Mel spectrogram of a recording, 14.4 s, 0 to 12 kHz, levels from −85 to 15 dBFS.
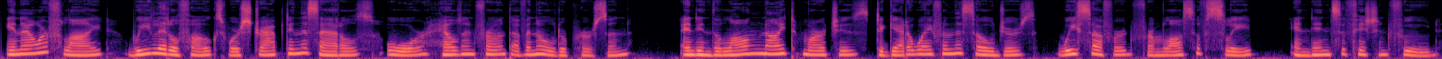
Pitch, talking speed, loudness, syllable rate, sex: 190 Hz, 165 wpm, -18 LUFS, 4.1 syllables/s, female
